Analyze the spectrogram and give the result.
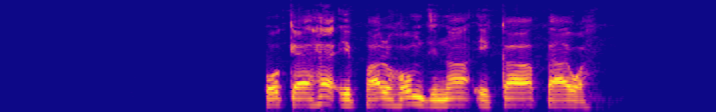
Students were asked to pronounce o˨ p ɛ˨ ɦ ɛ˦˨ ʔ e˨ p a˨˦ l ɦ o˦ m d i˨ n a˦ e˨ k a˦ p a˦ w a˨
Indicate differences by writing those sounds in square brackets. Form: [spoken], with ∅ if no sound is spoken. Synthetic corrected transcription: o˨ [k] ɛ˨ ɦ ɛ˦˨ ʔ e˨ p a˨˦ l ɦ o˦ m d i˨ n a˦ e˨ k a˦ p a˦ w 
